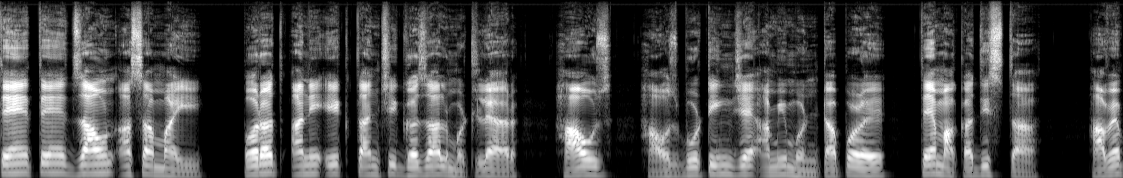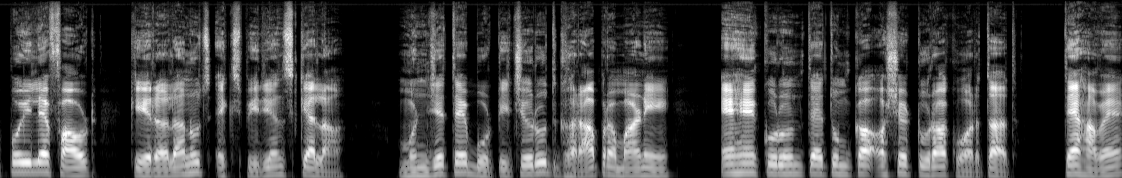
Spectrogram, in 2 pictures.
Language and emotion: Goan Konkani, neutral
